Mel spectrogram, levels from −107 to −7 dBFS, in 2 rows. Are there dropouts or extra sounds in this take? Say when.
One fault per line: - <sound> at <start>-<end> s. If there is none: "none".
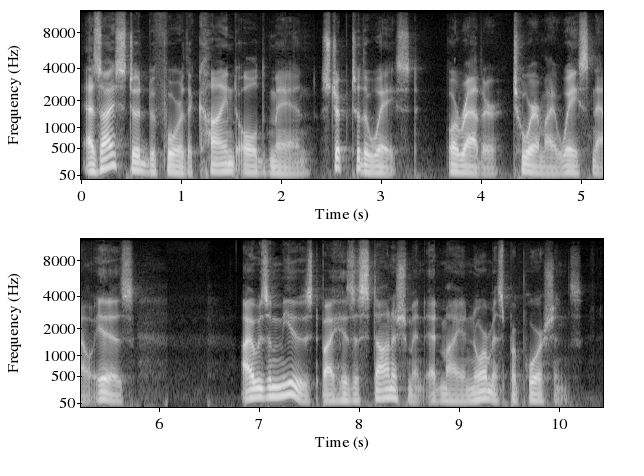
none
